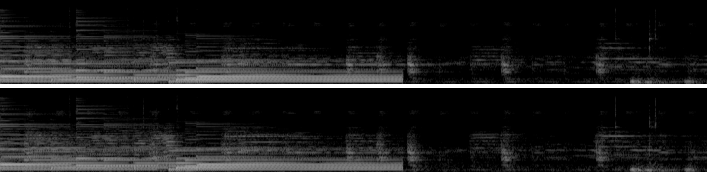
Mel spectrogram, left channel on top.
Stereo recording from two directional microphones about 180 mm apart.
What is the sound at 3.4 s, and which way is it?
Music, 25° left (ahead or behind).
